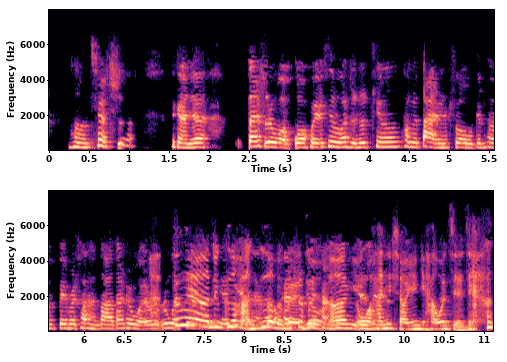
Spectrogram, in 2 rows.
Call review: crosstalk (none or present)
present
